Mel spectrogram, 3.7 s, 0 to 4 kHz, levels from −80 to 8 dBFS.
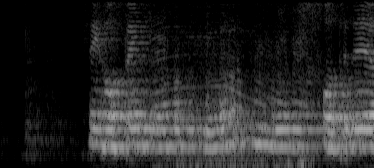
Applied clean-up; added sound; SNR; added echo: neural separator model SepFormer DNS4.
